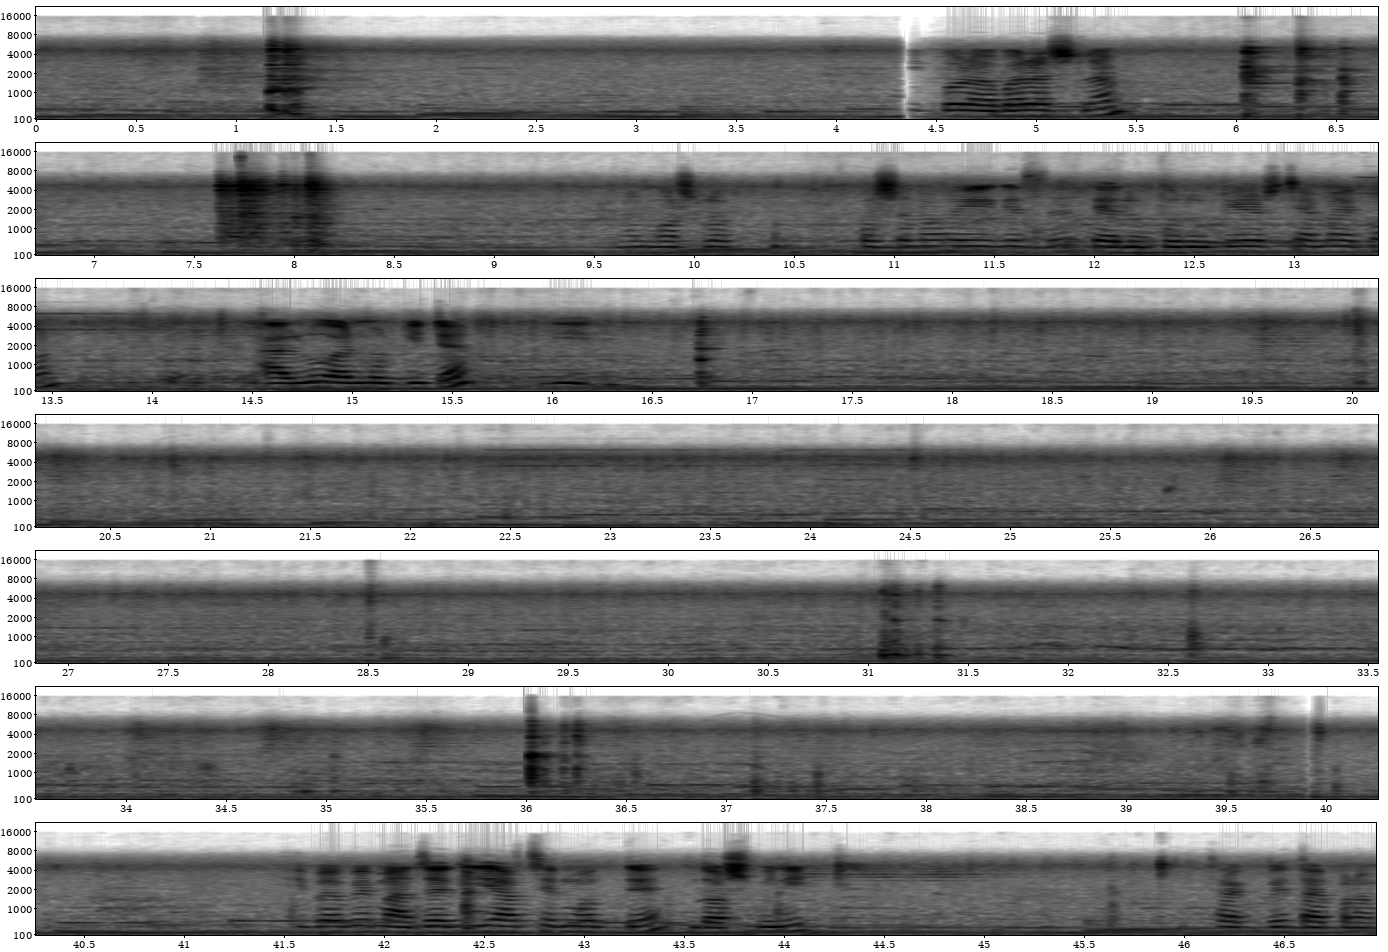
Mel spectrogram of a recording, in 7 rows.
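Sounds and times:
paste sizzling in a pot: 0.0 - 46.9.

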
